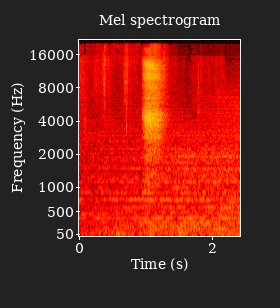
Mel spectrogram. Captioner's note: Elizabeth sniffles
